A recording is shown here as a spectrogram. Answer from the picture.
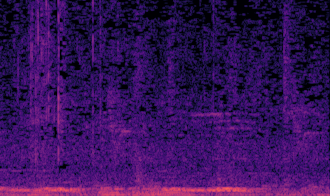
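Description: A dove cooing in low, repeated phrases.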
